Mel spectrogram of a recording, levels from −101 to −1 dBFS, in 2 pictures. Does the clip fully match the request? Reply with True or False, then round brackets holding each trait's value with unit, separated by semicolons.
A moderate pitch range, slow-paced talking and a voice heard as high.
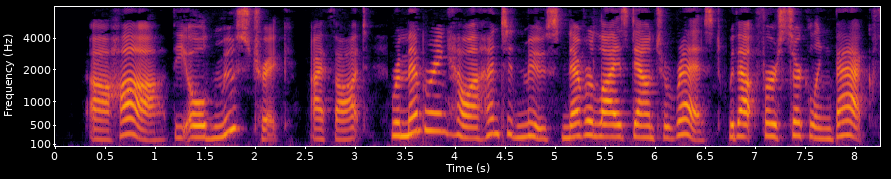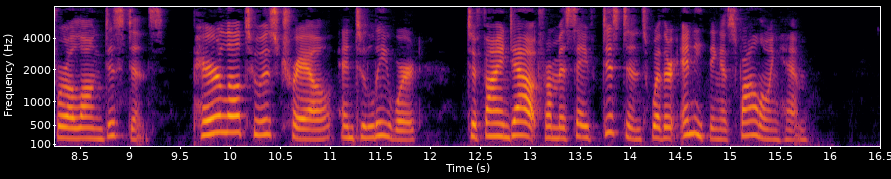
False (4.3 semitones; 165 wpm; 250 Hz)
